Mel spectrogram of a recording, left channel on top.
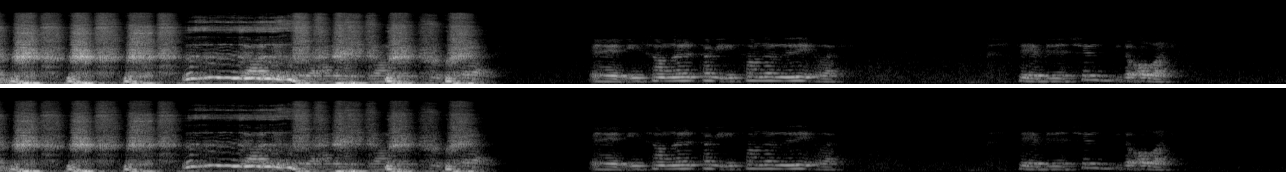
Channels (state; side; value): quieter; right; 6.0 dB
